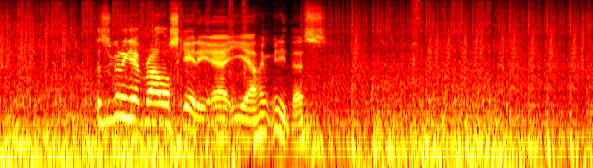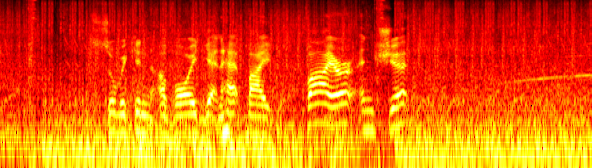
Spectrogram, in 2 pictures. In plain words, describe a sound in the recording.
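Rapid electronic gunfire and blasts sound from a video game.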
